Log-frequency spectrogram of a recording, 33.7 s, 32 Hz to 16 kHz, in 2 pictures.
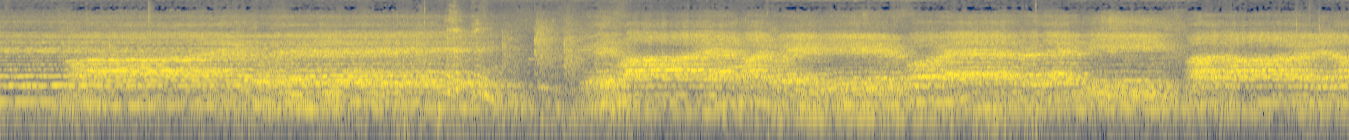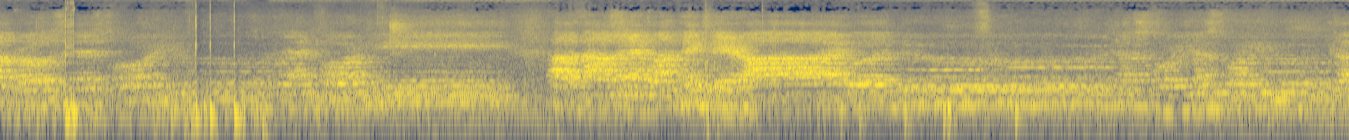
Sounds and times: Music: 0:00.0 - 0:33.7.

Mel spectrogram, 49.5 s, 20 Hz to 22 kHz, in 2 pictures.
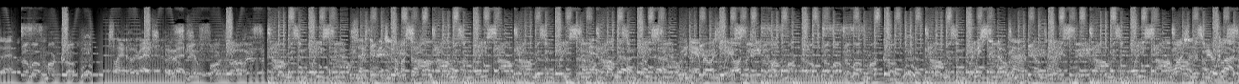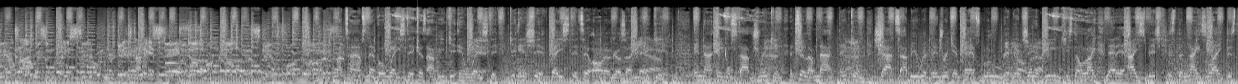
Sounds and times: Music: 0:00.0 - 0:49.5.

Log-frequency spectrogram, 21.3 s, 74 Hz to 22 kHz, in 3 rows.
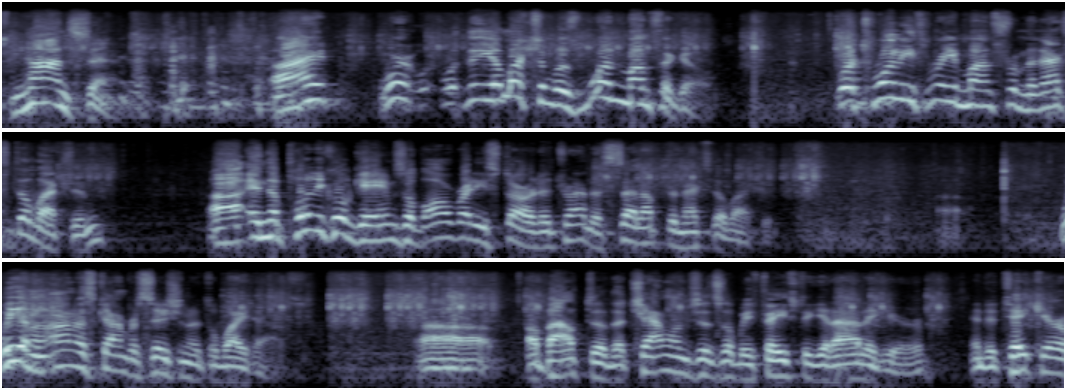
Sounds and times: Speech: 0:01.8 - 0:04.8, 0:05.6 - 0:07.8, 0:08.5 - 0:12.2, 0:14.2 - 0:16.2, 0:17.0 - 0:21.2.

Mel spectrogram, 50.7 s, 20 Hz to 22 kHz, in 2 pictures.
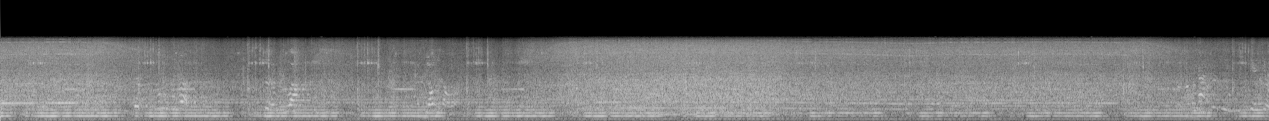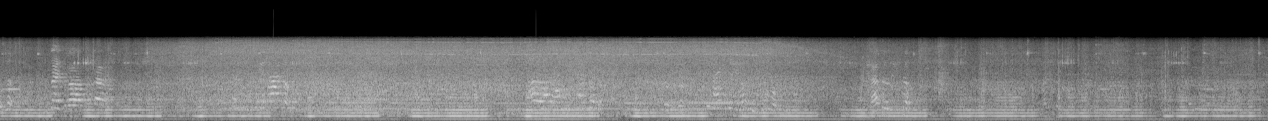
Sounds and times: Speech: 0:02.7 - 0:04.0, 0:05.3 - 0:06.3, 0:08.5 - 0:09.2, 0:23.6 - 0:25.8, 0:26.4 - 0:27.7, 0:30.0 - 0:31.4, 0:35.9 - 0:37.4, 0:38.6 - 0:41.2, 0:42.6 - 0:43.8.

